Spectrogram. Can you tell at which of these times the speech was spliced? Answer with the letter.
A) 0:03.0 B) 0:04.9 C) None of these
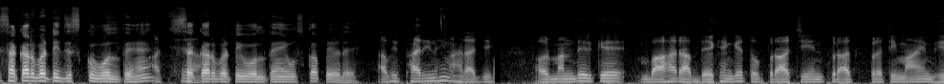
B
